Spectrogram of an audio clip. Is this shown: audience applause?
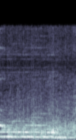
yes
